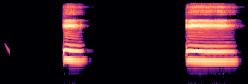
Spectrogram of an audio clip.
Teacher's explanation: like the double e sound in the word c except your tongue is a little bit further back in your mouth in a more centralized position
